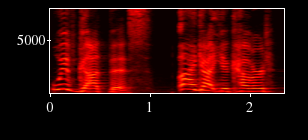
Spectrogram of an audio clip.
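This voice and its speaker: A tiny, cheerful fantasy gunner for a video game. The voice is extremely high and bright, with lively swoops. Every line is a cocky, punchy battle quip, delivered with feisty confidence. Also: female voice, unhurried, soft background music, exaggerated voice. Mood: gung-ho. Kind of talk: video game character voice lines.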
